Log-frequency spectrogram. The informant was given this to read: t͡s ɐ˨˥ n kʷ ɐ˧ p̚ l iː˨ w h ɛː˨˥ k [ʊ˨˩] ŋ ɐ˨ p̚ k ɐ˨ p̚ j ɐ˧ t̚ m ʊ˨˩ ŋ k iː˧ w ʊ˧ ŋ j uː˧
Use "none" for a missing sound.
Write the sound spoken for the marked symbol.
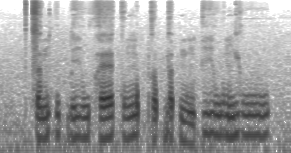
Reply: ʊ˨˥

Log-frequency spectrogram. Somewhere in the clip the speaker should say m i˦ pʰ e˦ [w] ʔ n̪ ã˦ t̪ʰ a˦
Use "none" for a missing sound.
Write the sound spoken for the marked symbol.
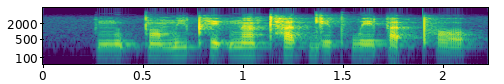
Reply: none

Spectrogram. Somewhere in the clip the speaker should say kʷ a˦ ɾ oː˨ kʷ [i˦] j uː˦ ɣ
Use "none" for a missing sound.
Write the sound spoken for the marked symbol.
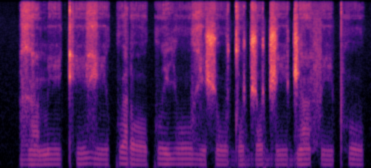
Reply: i˦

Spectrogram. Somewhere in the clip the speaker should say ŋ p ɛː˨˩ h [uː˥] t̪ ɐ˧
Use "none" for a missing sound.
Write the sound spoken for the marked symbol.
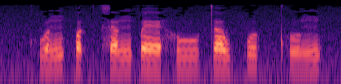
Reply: uː˨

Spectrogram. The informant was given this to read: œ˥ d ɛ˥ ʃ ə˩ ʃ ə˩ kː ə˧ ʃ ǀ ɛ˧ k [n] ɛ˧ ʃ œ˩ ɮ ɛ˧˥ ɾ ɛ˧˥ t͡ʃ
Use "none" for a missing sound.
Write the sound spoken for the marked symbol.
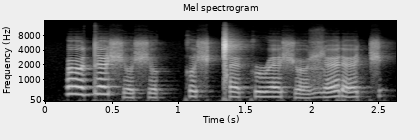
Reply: ɹ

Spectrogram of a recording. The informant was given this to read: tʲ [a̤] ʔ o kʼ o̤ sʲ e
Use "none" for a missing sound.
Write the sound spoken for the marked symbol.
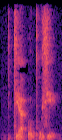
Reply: a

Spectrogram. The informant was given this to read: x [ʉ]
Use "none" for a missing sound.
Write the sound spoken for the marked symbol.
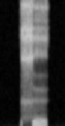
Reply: ʉ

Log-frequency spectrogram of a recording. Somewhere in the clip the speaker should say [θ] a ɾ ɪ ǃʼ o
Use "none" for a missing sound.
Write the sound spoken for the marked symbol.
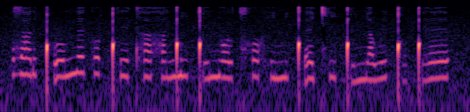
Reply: z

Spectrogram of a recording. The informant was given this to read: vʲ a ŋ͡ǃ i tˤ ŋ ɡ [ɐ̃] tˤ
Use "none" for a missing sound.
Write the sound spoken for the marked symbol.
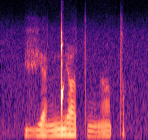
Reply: ɐ̃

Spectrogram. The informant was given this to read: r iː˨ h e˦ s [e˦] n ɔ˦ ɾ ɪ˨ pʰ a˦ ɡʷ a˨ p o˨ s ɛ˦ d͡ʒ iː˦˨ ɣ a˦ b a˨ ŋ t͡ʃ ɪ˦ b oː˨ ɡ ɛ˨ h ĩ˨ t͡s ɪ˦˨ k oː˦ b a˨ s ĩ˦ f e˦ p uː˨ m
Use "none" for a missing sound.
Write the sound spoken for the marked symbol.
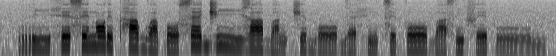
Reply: e˦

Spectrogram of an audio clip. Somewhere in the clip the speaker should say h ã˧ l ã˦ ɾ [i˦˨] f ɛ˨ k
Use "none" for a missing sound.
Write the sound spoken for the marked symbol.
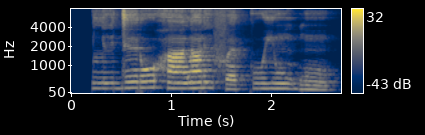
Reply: i˦˨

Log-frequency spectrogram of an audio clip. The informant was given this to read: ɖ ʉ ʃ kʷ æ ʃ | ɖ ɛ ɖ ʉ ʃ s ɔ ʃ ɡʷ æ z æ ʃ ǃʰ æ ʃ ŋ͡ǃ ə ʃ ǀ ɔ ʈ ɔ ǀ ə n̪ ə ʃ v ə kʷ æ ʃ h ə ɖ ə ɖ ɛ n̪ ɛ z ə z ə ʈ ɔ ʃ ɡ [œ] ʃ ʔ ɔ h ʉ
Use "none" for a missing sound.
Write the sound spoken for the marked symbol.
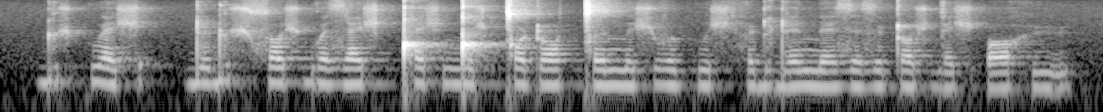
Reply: æ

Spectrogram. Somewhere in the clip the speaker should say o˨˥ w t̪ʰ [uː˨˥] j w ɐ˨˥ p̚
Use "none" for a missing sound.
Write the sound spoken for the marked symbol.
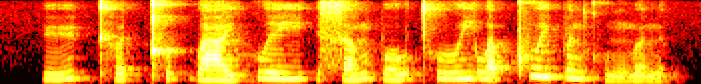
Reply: uː˨˧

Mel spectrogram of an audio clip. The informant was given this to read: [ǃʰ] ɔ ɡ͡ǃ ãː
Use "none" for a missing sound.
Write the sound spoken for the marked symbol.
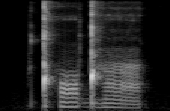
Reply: ǃʰ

